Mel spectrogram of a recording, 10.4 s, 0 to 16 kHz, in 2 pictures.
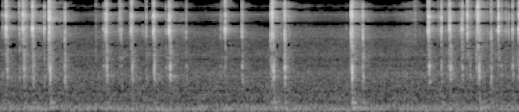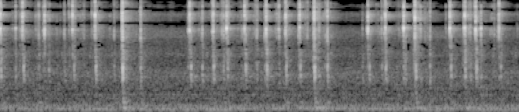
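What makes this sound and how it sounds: Fingertips and nails type rapidly on the plastic keycaps of a small RGB-backlit 60% mechanical keyboard. Bursts of short, bright clacks come in quick runs with brief pauses, over a steady low rumble.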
